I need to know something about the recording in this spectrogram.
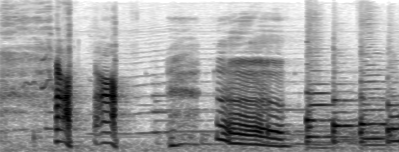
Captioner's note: laughing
